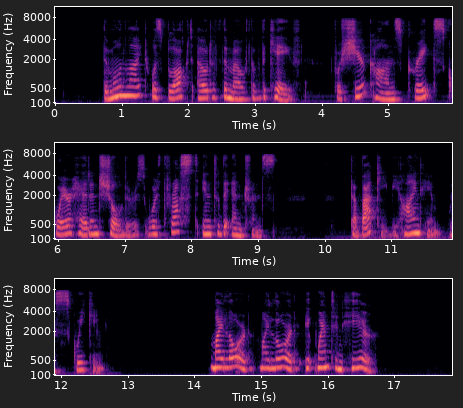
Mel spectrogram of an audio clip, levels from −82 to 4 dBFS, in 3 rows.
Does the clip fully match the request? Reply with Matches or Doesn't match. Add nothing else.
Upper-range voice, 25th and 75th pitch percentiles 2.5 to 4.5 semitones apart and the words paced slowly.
Matches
